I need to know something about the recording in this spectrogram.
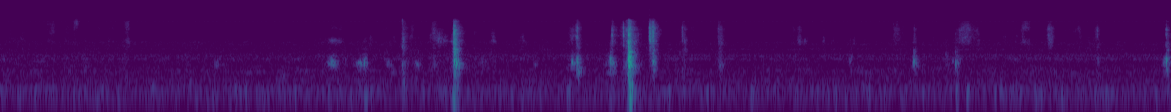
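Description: Paper being slid and lined up on a plastic paper trimmer, with faint rustling and a few sharp clicks of its parts, the loudest about three and a half and nearly five seconds in.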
